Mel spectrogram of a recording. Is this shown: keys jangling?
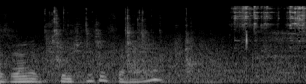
yes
